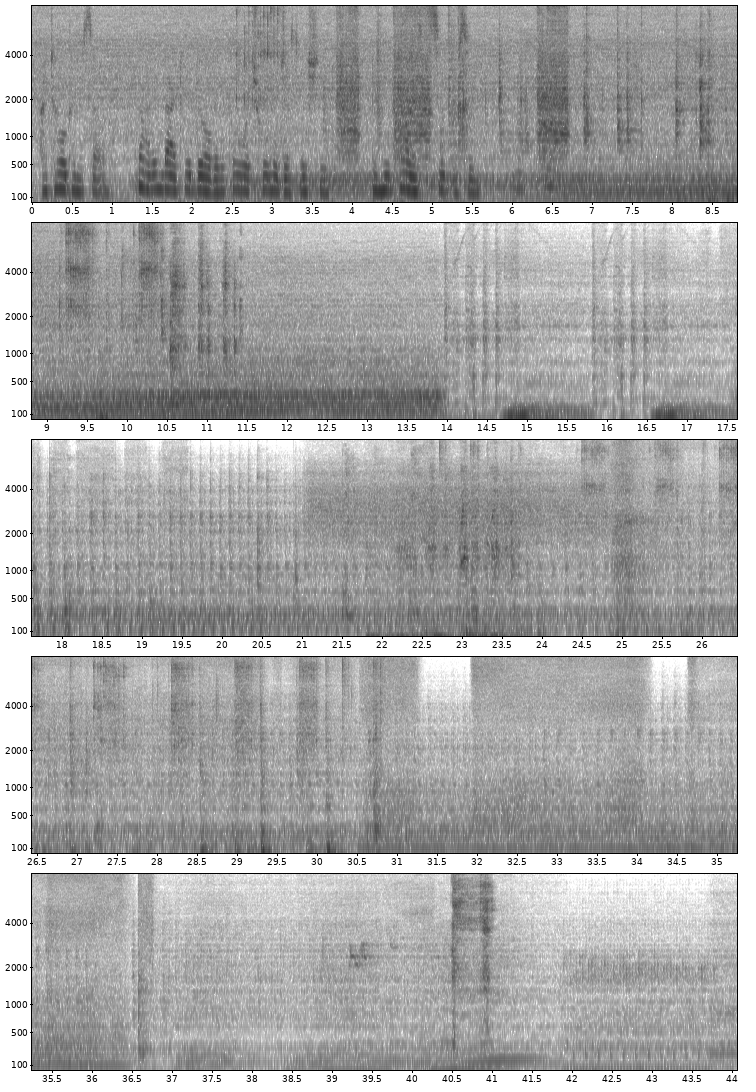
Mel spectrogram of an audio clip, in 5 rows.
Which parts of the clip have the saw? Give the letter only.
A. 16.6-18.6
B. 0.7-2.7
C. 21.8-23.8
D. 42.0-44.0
C.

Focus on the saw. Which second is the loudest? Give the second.
23 s.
